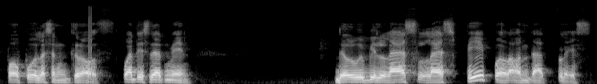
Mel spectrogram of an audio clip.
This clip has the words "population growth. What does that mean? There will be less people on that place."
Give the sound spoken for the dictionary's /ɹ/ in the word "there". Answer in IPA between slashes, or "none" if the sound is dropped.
/w/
